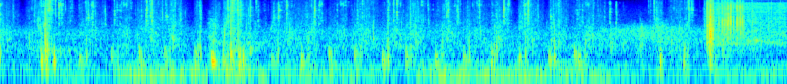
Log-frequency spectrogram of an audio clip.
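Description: Footsteps crunch quickly over rock.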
